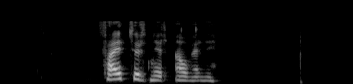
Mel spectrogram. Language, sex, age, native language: Icelandic, female, 60-69, Icelandic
